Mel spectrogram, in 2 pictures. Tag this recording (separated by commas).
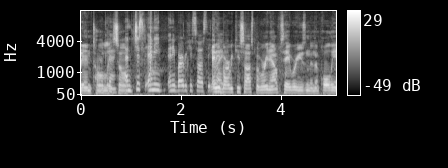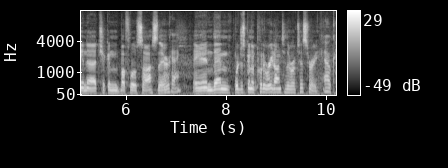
Speech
